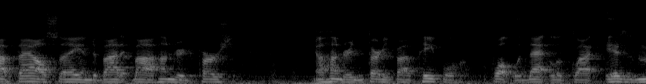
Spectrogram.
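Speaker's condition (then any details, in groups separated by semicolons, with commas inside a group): No condition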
